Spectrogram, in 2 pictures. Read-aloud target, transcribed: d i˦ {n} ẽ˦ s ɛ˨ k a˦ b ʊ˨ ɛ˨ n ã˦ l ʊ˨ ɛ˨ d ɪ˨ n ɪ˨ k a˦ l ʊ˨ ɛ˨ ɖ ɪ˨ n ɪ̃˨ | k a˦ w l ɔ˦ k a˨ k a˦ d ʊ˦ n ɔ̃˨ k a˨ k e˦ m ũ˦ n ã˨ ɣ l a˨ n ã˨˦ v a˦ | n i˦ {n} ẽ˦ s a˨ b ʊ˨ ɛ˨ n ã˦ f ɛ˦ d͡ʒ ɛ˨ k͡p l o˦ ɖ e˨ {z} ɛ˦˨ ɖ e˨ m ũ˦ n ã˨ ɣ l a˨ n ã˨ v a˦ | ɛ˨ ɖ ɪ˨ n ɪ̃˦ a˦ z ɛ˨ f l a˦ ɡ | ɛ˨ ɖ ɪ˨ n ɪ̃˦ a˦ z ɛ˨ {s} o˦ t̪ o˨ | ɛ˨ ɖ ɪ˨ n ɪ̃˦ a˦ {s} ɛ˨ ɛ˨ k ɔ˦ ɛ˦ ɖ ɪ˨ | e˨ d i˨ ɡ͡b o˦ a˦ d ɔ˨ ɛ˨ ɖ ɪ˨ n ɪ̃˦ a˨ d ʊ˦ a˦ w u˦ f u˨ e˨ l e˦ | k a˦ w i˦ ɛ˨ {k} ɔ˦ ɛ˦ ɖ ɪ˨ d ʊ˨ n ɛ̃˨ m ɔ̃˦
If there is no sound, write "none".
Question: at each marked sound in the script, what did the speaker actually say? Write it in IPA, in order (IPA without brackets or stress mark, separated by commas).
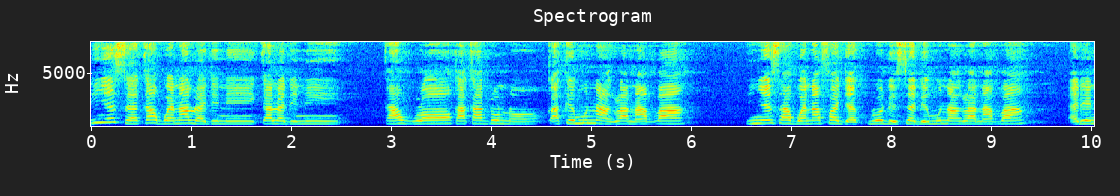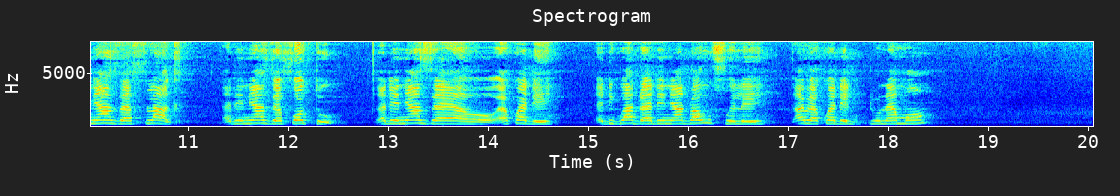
ɲ, ɲ, s, f, z, k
